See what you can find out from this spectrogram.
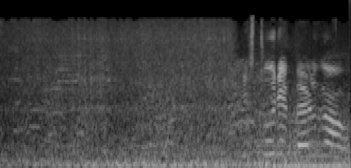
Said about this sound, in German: Auf einer kleinen Fähre und natürlich ohne Mama und Papa. Auch an Tagen wie heute, wo die See rau geht und es eisig kalt ist.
